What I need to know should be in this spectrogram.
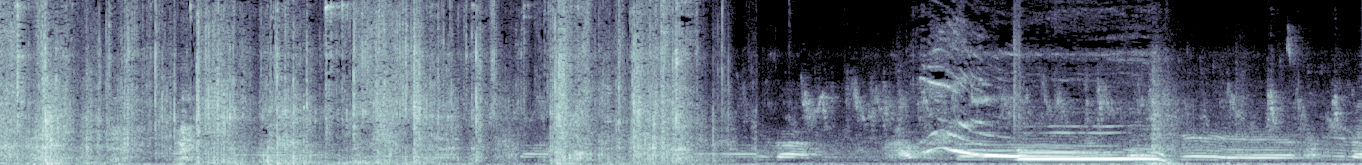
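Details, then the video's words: A yellow Jindo dog howling, said to break off mid-howl: after several seconds of a woman talking, a loud tonal howl with rich harmonics slides down, holds a steady pitch for about a second, then stops abruptly. "하울링을 하다가 고장이 난 진돗개"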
